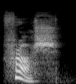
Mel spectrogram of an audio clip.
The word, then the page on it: frosh: British English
